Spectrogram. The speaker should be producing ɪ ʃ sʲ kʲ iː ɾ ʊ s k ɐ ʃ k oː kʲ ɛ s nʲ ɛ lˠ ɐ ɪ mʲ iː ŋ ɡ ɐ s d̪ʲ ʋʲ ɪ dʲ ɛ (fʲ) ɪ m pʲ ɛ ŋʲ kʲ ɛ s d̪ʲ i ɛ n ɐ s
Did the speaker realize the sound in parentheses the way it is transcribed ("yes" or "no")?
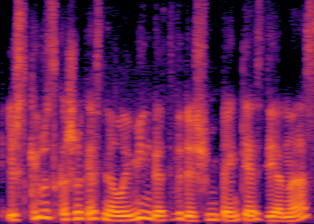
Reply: no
